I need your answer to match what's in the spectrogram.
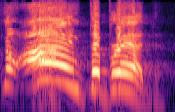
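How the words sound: It is said with frustration.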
